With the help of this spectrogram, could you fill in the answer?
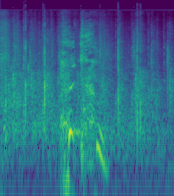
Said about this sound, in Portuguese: Eu quero registrar a presença conosco aqui do nobre senador Eduardo Braga. Daria uma salva de palmas para ele aí, sempre está.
